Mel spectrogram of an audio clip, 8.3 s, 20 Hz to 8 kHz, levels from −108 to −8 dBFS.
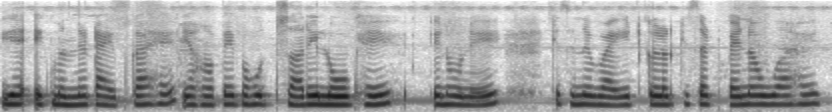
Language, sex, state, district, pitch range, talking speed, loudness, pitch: Hindi, female, Chhattisgarh, Balrampur, 225-245 Hz, 160 wpm, -29 LUFS, 235 Hz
